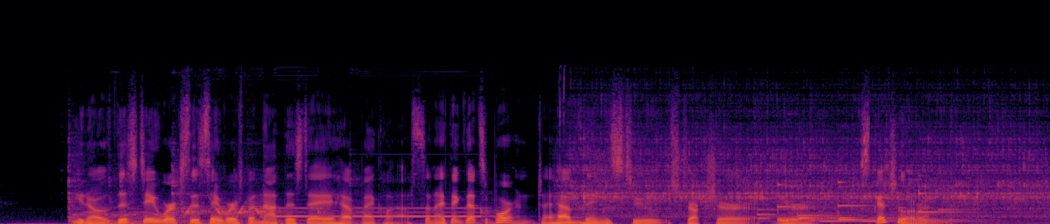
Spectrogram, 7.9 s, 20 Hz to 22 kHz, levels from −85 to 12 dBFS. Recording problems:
household noises; loud; throughout; 9 dB below the speech
phone ringing; noticeable; from 5.5 to 7.5 s; peak 3 dB below the speech

